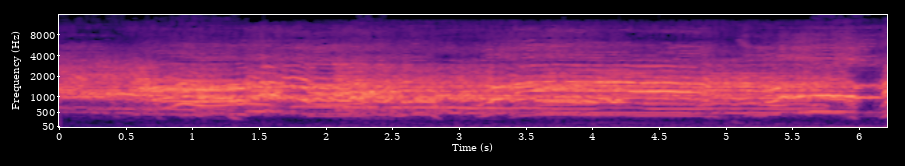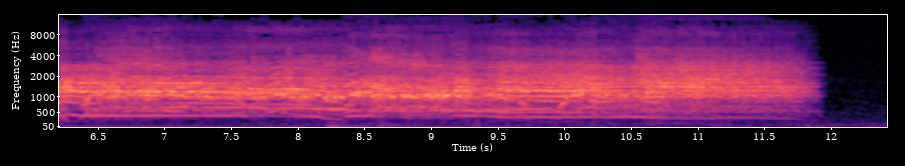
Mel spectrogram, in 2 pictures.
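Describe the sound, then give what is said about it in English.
About thirty men scream together in one loud, sustained wall of overlapping voices lasting about twelve seconds before cutting off abruptly. “Like 30 guys walk into the room, start screaming, and then they just leave him.”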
